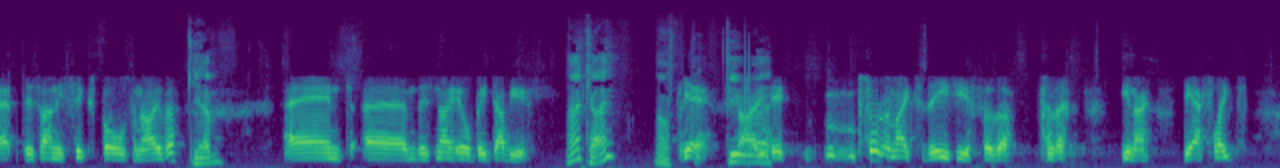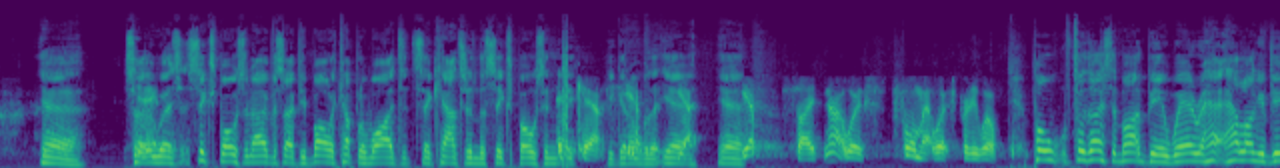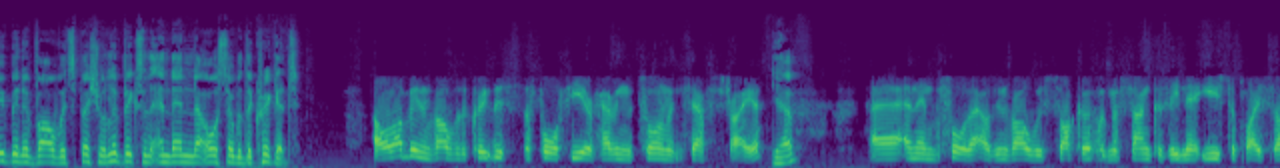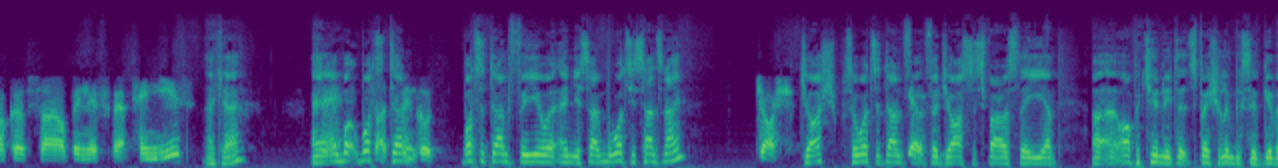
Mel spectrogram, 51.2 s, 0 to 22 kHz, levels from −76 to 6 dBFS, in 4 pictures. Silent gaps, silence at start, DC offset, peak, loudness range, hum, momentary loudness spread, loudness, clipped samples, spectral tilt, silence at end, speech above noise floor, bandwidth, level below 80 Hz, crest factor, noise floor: none; 0 s; under 0.1%; 0 dBFS; 2 LU; none; 6 LU; -17 LUFS; under 0.1%; -4.5 dB/octave; 0 s; 39 dB; 15.5 kHz; -52 dBFS; 18 dB; -56 dBFS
